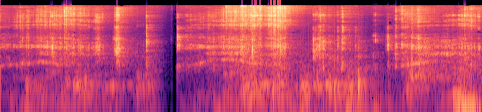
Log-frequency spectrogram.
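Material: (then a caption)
Soap. A solid cream-colored bar of soap with glitter is held in the hand and shaved with a metal utility blade. Dry, crackly scraping strokes rasp with a bright, gritty texture, broken by a brief silence partway through before the shaving resumes.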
